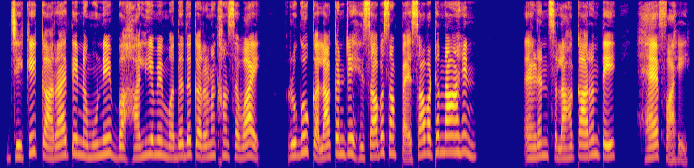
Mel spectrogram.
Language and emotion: Sindhi, disgusted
